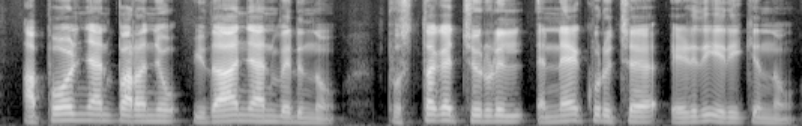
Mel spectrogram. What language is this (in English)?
Malayalam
